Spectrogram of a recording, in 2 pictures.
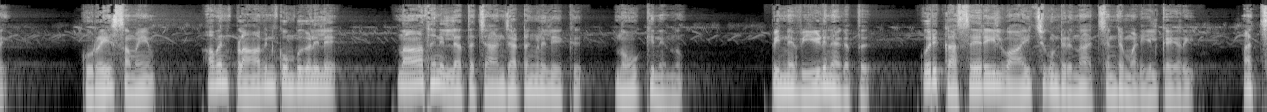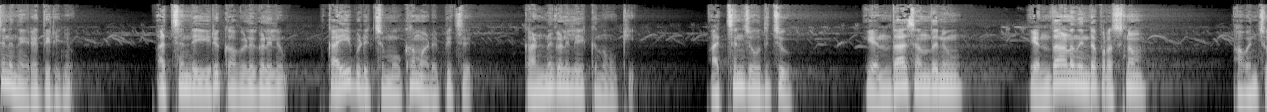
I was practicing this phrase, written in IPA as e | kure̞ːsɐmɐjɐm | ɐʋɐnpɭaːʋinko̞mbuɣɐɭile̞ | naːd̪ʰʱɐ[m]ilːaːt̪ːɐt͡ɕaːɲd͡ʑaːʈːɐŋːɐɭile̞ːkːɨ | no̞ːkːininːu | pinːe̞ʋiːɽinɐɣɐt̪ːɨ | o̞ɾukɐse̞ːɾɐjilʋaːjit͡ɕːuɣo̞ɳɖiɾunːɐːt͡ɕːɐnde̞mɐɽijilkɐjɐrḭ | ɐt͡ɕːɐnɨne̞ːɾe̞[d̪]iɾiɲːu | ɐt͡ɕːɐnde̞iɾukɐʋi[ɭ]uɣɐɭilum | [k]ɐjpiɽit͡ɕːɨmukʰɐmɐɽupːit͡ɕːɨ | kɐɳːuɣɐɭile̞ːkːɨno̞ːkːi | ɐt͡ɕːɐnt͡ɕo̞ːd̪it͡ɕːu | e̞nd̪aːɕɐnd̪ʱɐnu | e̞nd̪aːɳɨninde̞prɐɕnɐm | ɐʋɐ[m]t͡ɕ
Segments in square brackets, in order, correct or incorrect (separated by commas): incorrect, incorrect, correct, correct, incorrect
